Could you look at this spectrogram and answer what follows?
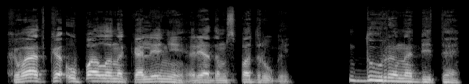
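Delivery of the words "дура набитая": plain reading voice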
